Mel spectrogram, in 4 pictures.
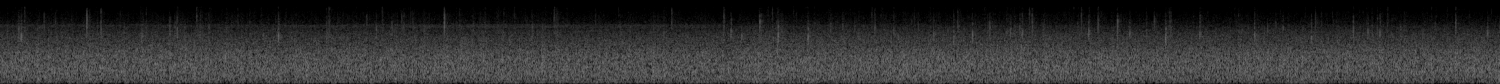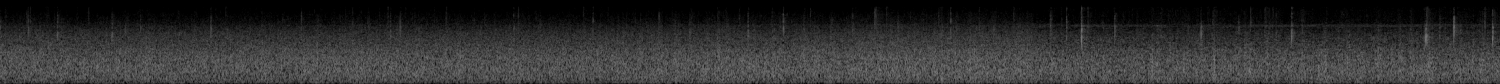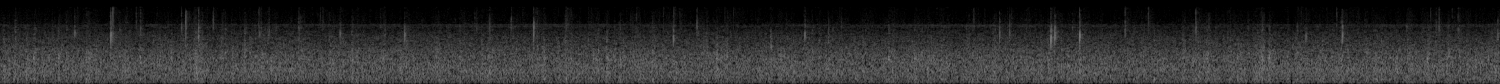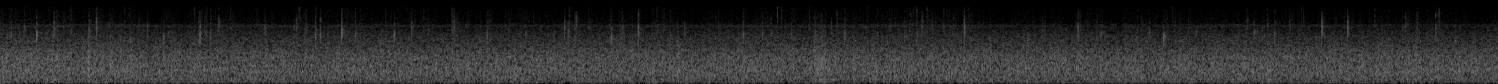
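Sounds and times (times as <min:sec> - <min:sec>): heavy rain on metal roof: 0:00.0 - 0:59.9.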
